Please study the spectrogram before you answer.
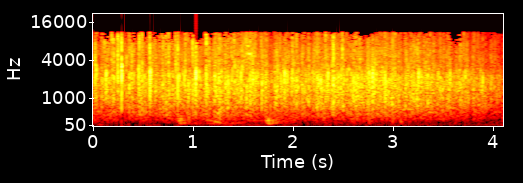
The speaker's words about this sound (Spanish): Un fuerte aplauso para Venga.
